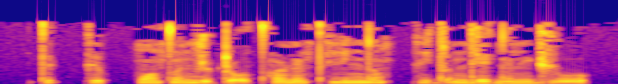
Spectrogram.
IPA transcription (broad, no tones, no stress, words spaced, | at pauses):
t̪ekːepːɔ̃ t̪õnzo̰ʈɔ̰ t̪ʰɔ̃ɳẽt̪ʰi ndɔ̃kːidɔ̰nde də̃nd͡ʒo̰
